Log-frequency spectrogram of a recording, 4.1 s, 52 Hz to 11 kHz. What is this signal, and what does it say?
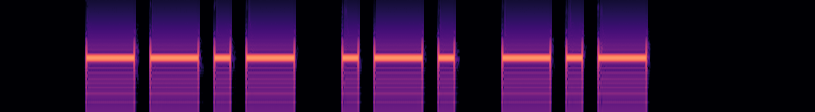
Morse code, heard as a keyed tone, about 15 wpm, 700 Hz. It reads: QRK
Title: Q-Codes 15wpm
